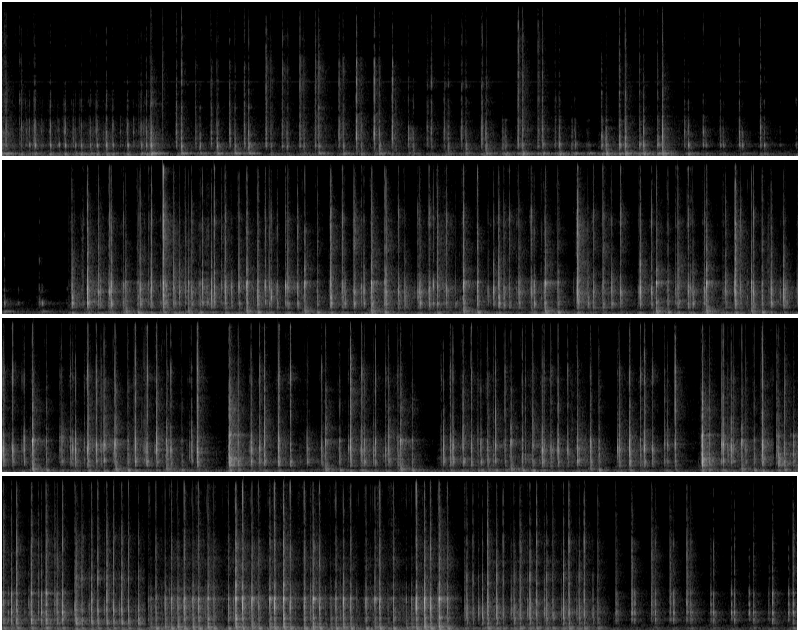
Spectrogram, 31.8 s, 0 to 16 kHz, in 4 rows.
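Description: Typing on mechanical keyboards: first an Epomaker TH66 with Gateron Pro Yellow linear switches, quieter and softer. About nine seconds in, it cuts to an Epomaker TH68 with Epomaker Sea Salt switches, whose keystrokes are louder and higher-pitched, in a steady run of clacks with brief pauses.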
